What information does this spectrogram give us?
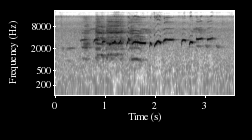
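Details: Javan white-eye singing: a fast run of high, bright twittering notes with sliding whistled slurs, delivered in short bursts about two per second, loud and clear over a quiet background.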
